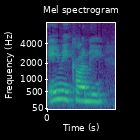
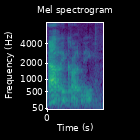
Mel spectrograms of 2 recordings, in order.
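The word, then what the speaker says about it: Ally Condie: talked about this and i did say her name was amy connie but it's not it's ali conde um the next book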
